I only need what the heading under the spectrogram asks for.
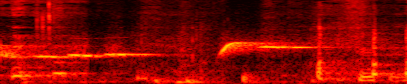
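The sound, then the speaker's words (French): A person whistles a signal call: a long steady tone, then a second sustained note that jumps higher, fairly loud, with faint background clatter and murmuring. “Ah, c'est le sifflement qui veut dire qu'il a trouvé un orque décapité dans un petit trou.”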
